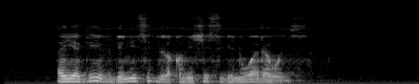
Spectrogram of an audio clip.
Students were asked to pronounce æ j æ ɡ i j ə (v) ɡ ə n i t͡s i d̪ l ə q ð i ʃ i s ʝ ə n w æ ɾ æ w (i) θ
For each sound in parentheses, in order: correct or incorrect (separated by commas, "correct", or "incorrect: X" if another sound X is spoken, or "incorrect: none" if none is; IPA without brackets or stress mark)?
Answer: correct, correct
